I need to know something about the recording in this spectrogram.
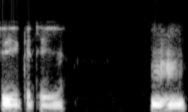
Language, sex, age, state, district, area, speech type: Urdu, male, 18-30, Uttar Pradesh, Rampur, urban, conversation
